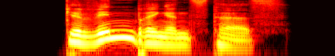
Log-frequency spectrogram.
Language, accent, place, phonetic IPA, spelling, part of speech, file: German, Germany, Berlin, [ɡəˈvɪnˌbʁɪŋənt͡stəs], gewinnbringendstes, adjective, De-gewinnbringendstes.ogg
- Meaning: strong/mixed nominative/accusative neuter singular superlative degree of gewinnbringend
